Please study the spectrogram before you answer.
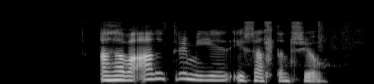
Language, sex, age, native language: Icelandic, female, 30-39, Icelandic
